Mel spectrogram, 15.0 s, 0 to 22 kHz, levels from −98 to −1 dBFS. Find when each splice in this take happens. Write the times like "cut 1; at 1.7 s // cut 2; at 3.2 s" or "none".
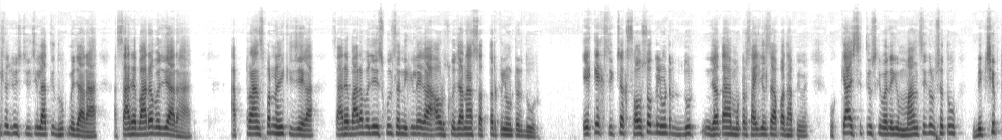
none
